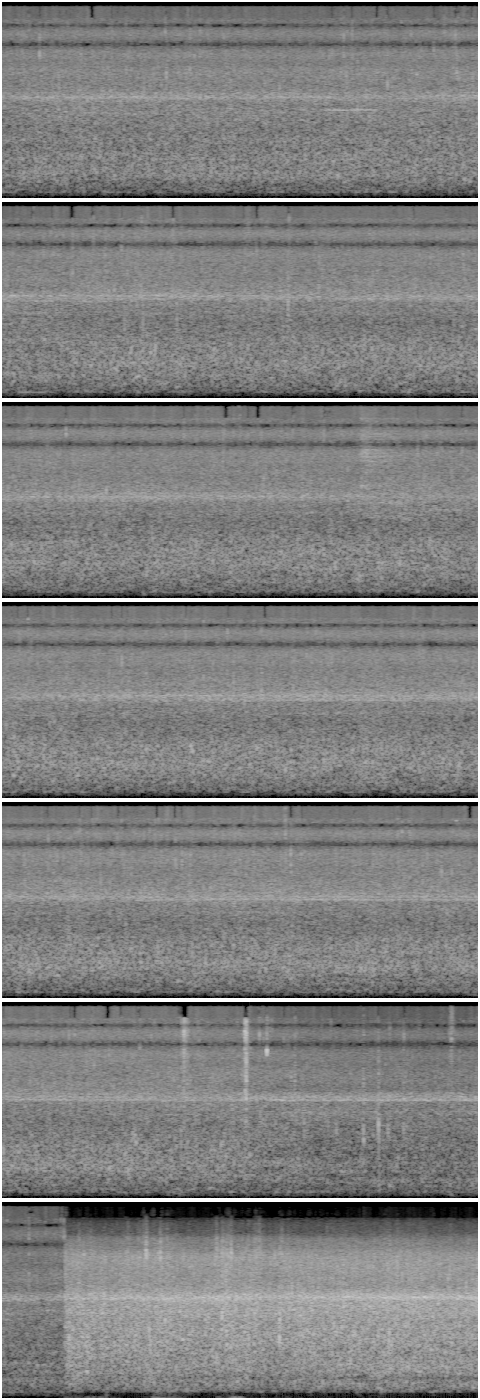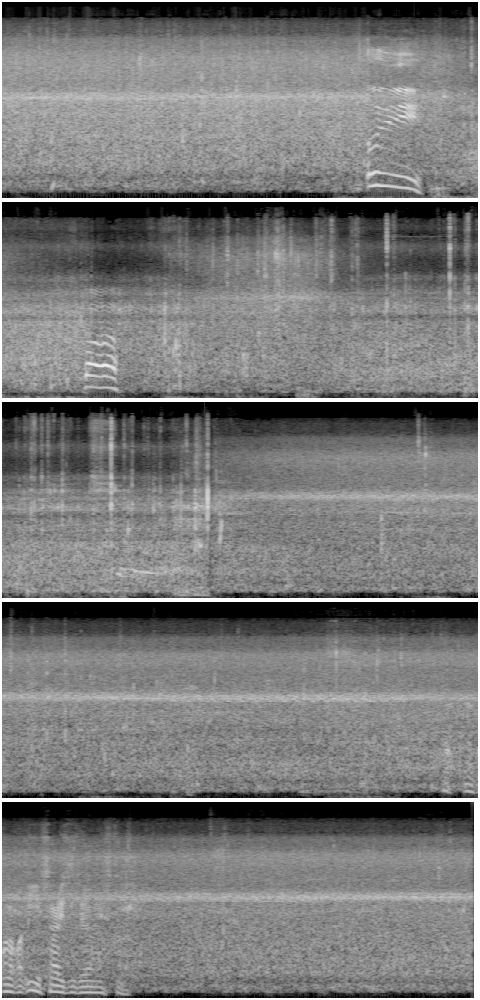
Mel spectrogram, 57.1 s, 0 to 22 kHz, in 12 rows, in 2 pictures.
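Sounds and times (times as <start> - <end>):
stream water rushing: 0.0 - 57.0.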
